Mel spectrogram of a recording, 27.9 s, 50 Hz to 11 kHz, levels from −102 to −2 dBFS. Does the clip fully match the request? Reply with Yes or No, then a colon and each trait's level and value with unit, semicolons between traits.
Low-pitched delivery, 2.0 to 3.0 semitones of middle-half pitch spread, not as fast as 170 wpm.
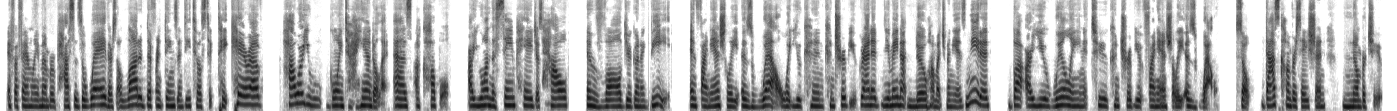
No: high, 210 Hz; narrow, 2.5 semitones; average, 155 wpm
